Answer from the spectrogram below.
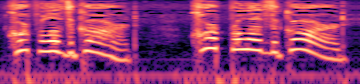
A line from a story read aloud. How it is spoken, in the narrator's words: shouted the sentinel in the passage to the chambers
